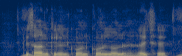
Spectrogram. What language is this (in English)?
Maithili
